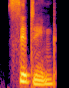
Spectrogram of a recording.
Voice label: "sitting", Indian

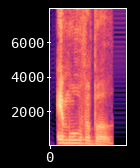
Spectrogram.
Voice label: "immovable", Indian

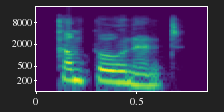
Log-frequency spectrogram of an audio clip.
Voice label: "component", Indian

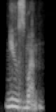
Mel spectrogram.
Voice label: "newsman", Indian

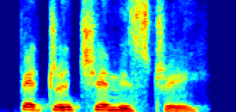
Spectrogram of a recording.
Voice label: "petrochemistry", Indian; Dictionary

